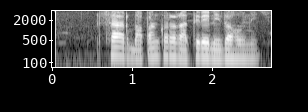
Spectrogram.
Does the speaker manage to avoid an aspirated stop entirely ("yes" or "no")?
yes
